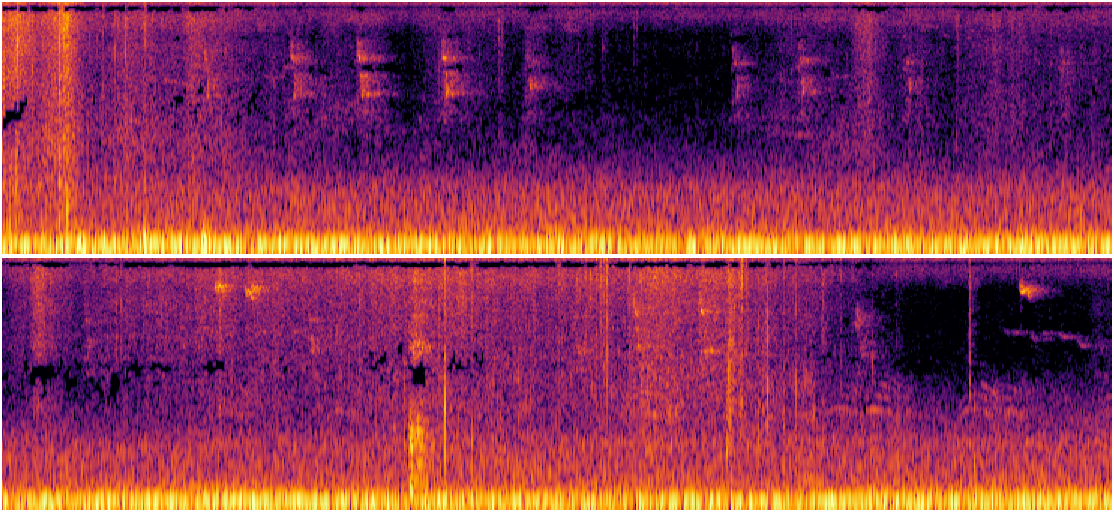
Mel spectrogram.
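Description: Outdoor ambience dominated by a steady low rumble of wind on the microphone, with a few faint rustles and light knocks from movement in long dry grass.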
